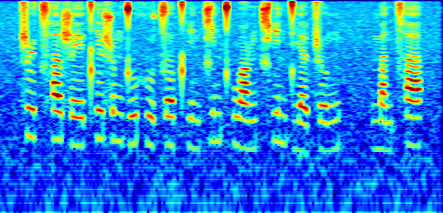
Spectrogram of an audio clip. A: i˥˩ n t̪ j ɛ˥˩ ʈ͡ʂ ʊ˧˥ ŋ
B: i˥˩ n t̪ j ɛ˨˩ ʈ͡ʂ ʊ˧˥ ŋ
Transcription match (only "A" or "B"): B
